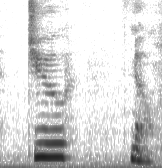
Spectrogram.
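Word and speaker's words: Juneau: one for you too it's just pronounced Jew no do you know and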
